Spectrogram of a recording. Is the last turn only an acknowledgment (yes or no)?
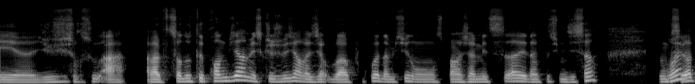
yes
